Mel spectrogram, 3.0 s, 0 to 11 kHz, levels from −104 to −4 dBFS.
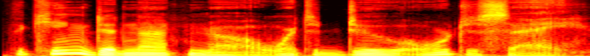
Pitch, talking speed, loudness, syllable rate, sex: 100 Hz, 225 wpm, -19 LUFS, 4.0 syllables/s, male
